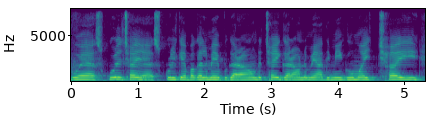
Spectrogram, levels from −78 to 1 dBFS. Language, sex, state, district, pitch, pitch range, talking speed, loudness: Maithili, female, Bihar, Samastipur, 220 Hz, 215-230 Hz, 170 wpm, -19 LUFS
